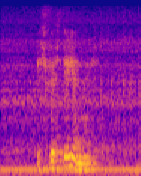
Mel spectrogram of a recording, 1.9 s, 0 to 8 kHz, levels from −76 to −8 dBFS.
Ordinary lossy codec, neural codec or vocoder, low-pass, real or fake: MP3, 64 kbps; none; 7.2 kHz; real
